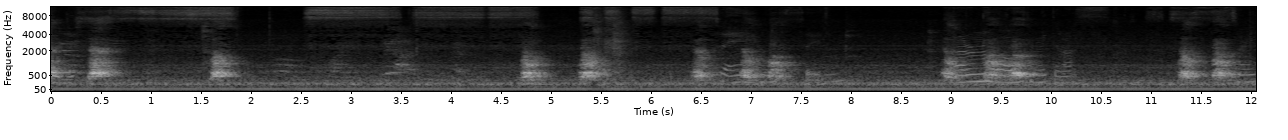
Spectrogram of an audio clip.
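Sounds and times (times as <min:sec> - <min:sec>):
dog barking: 0:00.0 - 0:00.9, 0:01.5 - 0:02.0, 0:04.6 - 0:05.8, 0:06.4 - 0:07.6, 0:08.9 - 0:10.0, 0:11.2 - 0:12.0.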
